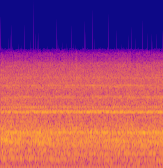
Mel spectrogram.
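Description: Steady background hiss, like a fan or air conditioner, with a faint constant high whine.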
